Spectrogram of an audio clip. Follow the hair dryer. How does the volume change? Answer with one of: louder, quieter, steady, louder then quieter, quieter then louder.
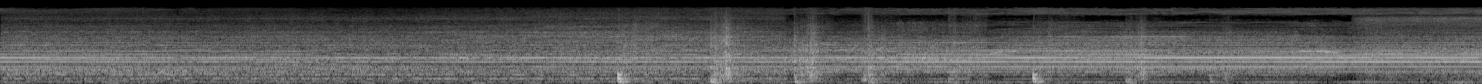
steady.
